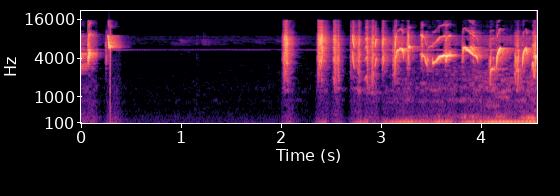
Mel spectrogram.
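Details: Olive-backed sunbird song for training young birds: a few isolated high chirps, then a quick run of sharp notes and rising, slurred whistles over a low hum.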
